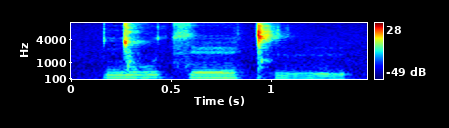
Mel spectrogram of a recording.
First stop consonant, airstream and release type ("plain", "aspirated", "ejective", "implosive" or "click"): click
